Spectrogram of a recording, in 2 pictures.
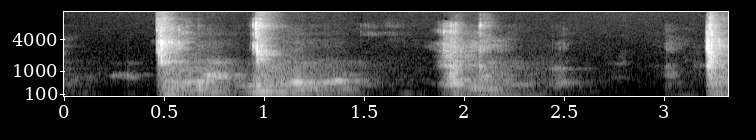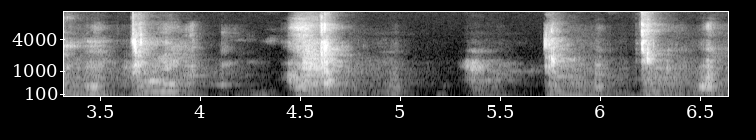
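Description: Close-miked eating sounds: chewing with short, sharp wet mouth clicks and smacks at irregular intervals, about eight in all.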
